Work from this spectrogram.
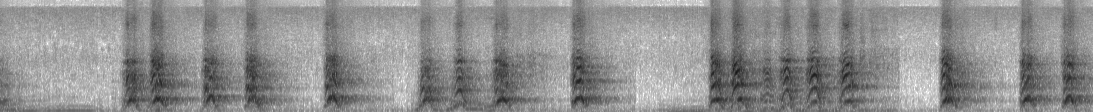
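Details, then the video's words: Dog barking repeatedly, steady single barks early then a faster cluster of five or six, followed by spaced barks to the end; low rumble underneath. "Köpek Havlama Sesi"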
